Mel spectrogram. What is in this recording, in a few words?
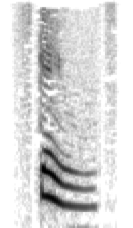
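"scales" English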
